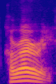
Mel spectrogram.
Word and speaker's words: Harari: we uh welcome mark carrari am i pronouncing it correctly yep just rhymes with ferrari okay harare okay mark welcome to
